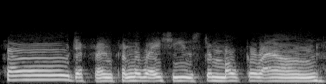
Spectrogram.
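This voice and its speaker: An actress in a vintage radio play voicing a gentle, fretful middle-aged mother, fond and coaxing, a little hesitant. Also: low voice, unhurried. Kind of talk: old-time radio drama acting. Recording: narrow muffled vintage radio recording.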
